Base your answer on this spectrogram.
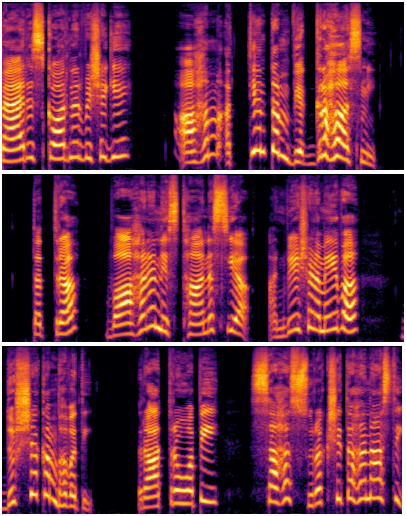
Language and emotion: Sanskrit, angry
